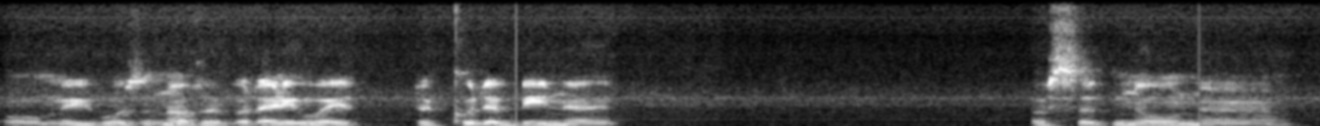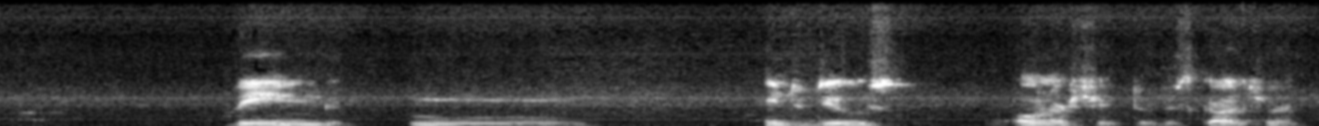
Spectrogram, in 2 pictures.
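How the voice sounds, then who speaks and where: A man, a Hebrew speaker, giving an unscripted reflective spiritual talk in halting, fragmented phrases with searching pauses. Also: low voice, dull audio, slight background noise.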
